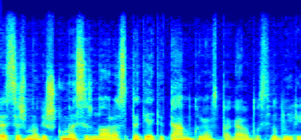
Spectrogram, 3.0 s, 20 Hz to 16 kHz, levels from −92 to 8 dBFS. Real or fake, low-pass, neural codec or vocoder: fake; 14.4 kHz; codec, 44.1 kHz, 2.6 kbps, SNAC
